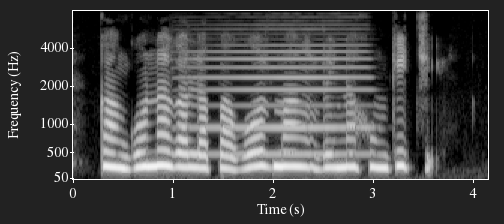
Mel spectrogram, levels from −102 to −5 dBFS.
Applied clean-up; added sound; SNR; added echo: none; Bowed string instrument; 15 dB; none.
